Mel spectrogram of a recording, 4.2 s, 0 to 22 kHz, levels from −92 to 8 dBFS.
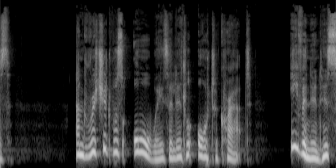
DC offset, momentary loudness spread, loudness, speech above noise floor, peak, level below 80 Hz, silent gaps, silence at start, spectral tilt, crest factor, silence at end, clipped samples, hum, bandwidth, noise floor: under 0.1%; 10 LU; -21 LUFS; 54 dB; -4 dBFS; -72 dBFS; none; 0 s; -5.5 dB/octave; 18 dB; 0 s; under 0.1%; none; 18.5 kHz; -74 dBFS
